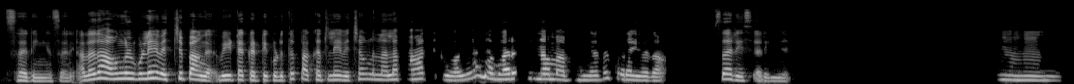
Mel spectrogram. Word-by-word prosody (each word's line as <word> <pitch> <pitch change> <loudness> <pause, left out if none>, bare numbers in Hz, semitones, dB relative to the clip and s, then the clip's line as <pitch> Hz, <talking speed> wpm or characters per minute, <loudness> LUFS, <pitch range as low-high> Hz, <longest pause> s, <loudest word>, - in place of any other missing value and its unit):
சரிங்க, 165 -4 -2
சரி. - - -8
அதாவது 240 +8 +4
அவங்களுக்குள்ளேயே 265 +2 +4
வச்சுப்பாங்க. 230 -4 +3
வீட்ட 210 +1 +3
கட்டி 195 0 +1
குடுத்து 190 +6 -2
பக்கத்திலேயே 210 -1 -1
வச்சு 195 +6 -5
அவங்கள 240 -2 -4
நல்லா 225 +2 +1
பாத்துக்குவாங்க. 210 -4 -2
ஆனா, 310 -7 +2
வருமானம் 245 -2 +2
அப்டிங்கிறது 205 +5 -4
குறைவுதான். 195 -5 -1 0.5
சரி, 235 -7 +1
சரிங்க. 155 -1 -6 2.1
ம். 220 -1 -7 0.2
ம். 190 -1 -5
210 Hz, 115 wpm, -22 LUFS, 195-245 Hz, 2.1 s, அதாவது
